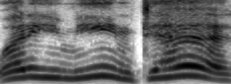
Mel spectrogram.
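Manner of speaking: laid-back surfer-dude voice. Reading a story aloud, the narrator voices a crowd member in a surfer dude voice. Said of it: "Surfer dude".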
